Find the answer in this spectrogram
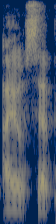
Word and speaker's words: Iosepa: And Iosepa, I think it's what it says. Iosepa is how you say it.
